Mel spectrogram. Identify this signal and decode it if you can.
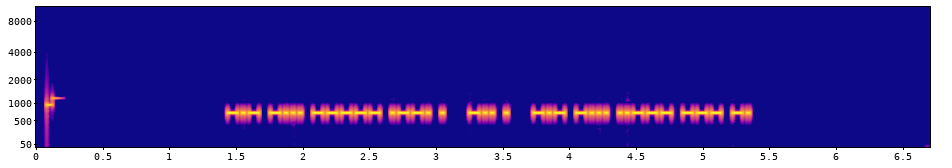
Morse code, heard as a keyed tone, about 42 wpm, 700 Hz. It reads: KB0PE DE KB2ON
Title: USA Callsign DE Callsign - 5 Characters - 45wpm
